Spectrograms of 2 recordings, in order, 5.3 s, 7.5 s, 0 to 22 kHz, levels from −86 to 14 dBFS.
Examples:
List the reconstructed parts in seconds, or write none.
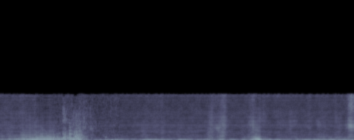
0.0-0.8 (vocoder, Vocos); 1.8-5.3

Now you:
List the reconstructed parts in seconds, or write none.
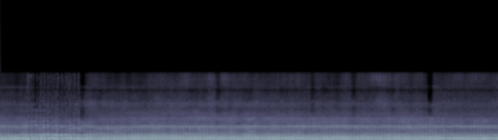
0.0-0.4 (vocoder, Vocos); 1.2-7.5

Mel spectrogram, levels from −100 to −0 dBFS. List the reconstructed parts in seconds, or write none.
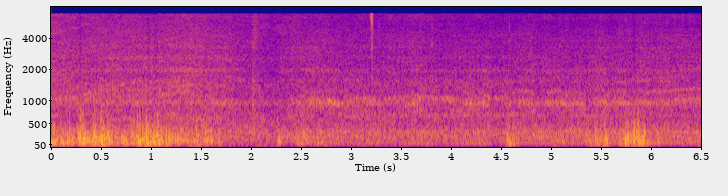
0.0-3.1 (vocoder, Vocos)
